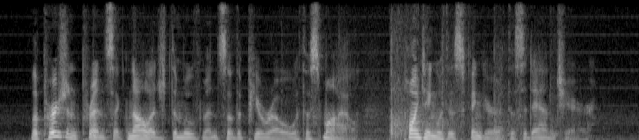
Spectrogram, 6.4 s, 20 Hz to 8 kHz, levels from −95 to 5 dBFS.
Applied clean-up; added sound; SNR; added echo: none; Walk, footsteps; 18 dB; none.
